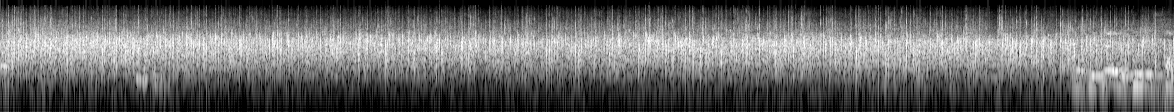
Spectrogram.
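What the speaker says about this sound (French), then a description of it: "Est-ce qu'on peut acclamer le Seigneur?" A church congregation applauds loudly and steadily throughout, with dense sustained clapping and crowd noise that fills the space and voices rising beneath near the end.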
